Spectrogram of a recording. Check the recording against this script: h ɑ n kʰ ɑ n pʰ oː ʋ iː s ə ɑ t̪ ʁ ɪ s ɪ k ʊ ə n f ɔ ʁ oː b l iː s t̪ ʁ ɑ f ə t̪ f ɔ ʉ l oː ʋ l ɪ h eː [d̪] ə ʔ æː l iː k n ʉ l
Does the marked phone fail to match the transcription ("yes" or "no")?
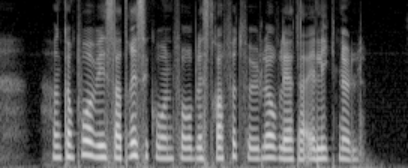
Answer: yes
